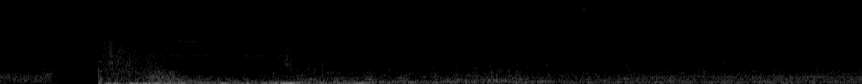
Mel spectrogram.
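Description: A small submersible's engine hums steadily underwater.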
